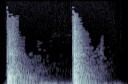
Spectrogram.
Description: vehicles car bonnet hood hit footstep bang ext

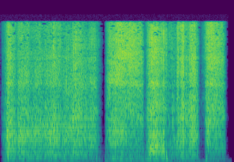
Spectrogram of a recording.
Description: foley cardboard box lid flaps rub scrape together

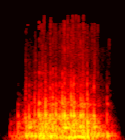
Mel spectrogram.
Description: leisure rollerskate short roll wooden deck

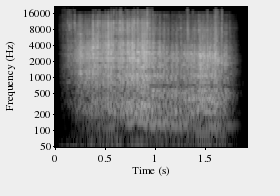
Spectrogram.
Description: foley metal rod scrape on metal step ladder; zapsplat

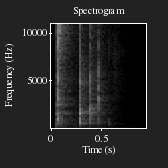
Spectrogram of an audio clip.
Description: household soap bar drop into sink

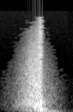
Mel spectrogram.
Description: hit whoosh fast swoop

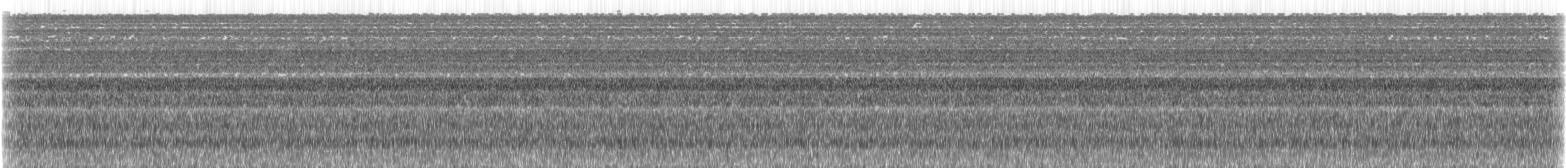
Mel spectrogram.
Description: car radio static internal nissan patrol; vehicles

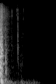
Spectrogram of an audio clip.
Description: industrial tools axe chop wood; sound effects one

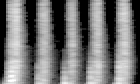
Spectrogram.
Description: sport snooker cue chalk up squeak; zapsplat

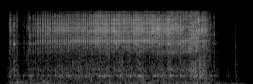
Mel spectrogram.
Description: household blind shade pull cord close up; zapsplat

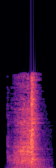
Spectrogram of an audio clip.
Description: household gate bolt movement

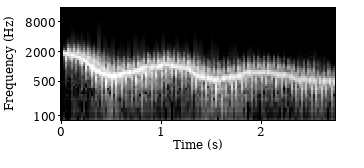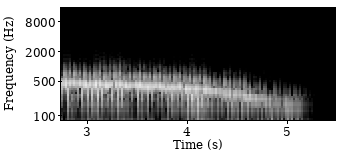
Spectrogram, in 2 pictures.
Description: synth space weird synthy sci fi power down robot; Jessey Drake

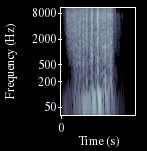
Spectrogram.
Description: foley footstep single boot wet slushy snow; zapsplat

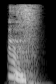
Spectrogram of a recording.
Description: human male short grunt through nose; zapsplat

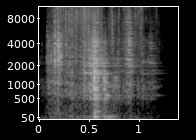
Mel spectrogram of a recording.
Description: industrial chain med pick up from metal surface; zapsplat

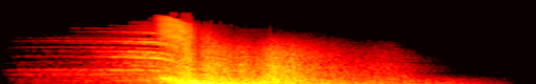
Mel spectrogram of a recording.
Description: science fiction thud hit whoosh

